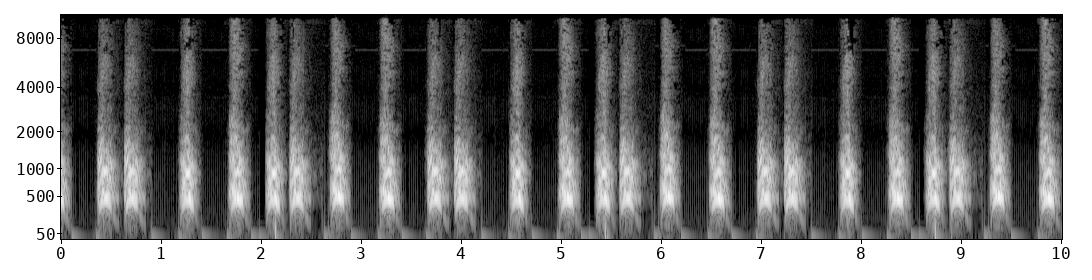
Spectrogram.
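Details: Repeated barking from a dog: clipped, mid-pitched barks, around twenty-five in ten seconds, singles alternating with rapid doubles, clean and otherwise quiet.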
